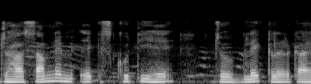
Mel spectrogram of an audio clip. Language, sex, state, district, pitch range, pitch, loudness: Hindi, male, Arunachal Pradesh, Longding, 120-135 Hz, 125 Hz, -17 LUFS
